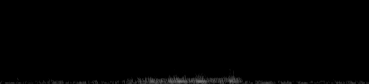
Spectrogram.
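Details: Beagle Fukuko snoring while sound asleep after plenty of walking, playing and eating; one low, rumbling snore swells and fades midway in a quiet indoor setting.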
